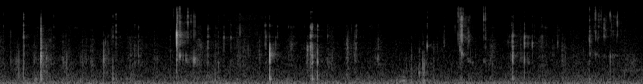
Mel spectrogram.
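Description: A person chewing a mouthful of soft chocolate mousse cake with sour cherries, with scattered small mouth clicks and smacks.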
